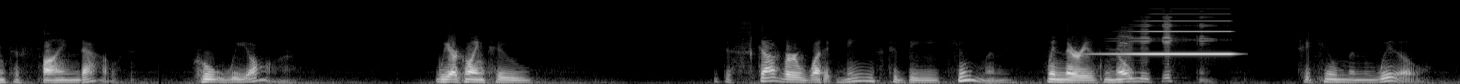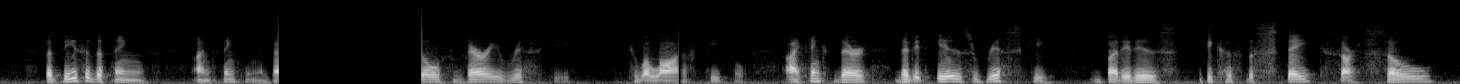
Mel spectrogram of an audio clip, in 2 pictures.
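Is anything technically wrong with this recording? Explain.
Yes. There are two clear faults.

From 10.79 to 12.48 s there is a loudspeaker feedback squeal. A steady tone at 1.6 kHz rises out of the sound. It swells over well under a second and ends up about 5 dB louder than the audio itself. A microphone was picking up the loudspeaker it fed. At that one frequency the loop gain passed unity, so the tone kept reinforcing itself until the amplifier limited it or the loop was broken.

From 17.38 to 18.82 s there is an audio dropout to silence. The sound cuts off abruptly and returns about 1.44 s later. The gap is silent, with no room tone or background underneath. Whatever occurred in that stretch is lost. The likely cause is a brief loss of the input signal, such as a disconnect or a momentary mute, while the recorder kept writing silence.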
